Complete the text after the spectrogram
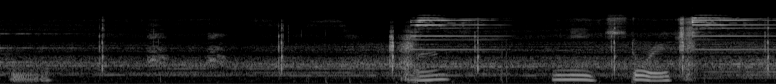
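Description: A young boy speaks close to a microphone.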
